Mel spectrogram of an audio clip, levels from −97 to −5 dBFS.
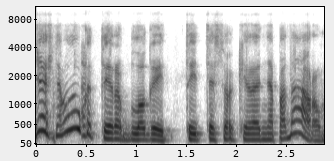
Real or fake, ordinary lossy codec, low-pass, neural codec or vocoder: real; Opus, 32 kbps; 7.2 kHz; none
